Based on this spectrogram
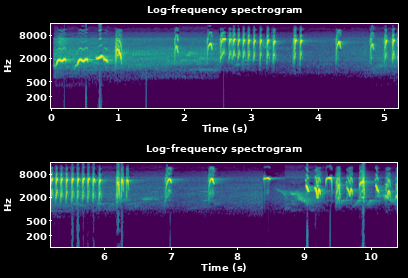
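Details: White-rumped shama singing fiercely, its song loaded with copied phrases of canary, cililin and cungkok; low rising whistles open, then fast rattling bursts of high repeated notes with short pauses, a varied scratchy flourish at the end.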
